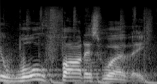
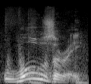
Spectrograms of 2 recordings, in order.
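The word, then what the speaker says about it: Woolfardisworthy: It's gonna be Wolfardisworthy. Sounds more like a name. Wolfardisworthy. But actually, apparently it's just Woolsery. Woolsery.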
